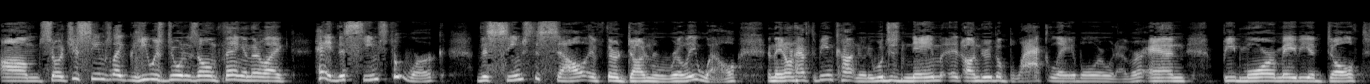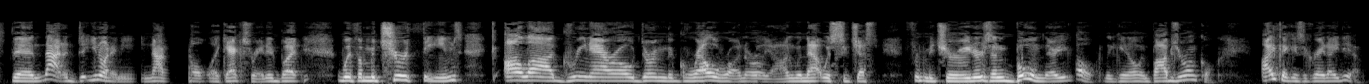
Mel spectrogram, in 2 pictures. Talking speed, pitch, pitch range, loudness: 230 wpm, 165 Hz, 150-185 Hz, -15 LUFS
